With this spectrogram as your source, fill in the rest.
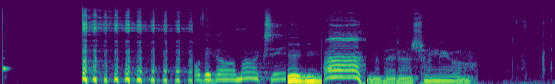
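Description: A man laughs loudly and wildly.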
